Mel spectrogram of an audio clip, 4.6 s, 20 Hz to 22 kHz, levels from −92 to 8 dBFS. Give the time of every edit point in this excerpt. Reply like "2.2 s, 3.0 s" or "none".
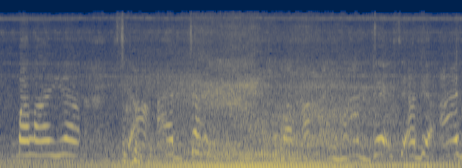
3.5 s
